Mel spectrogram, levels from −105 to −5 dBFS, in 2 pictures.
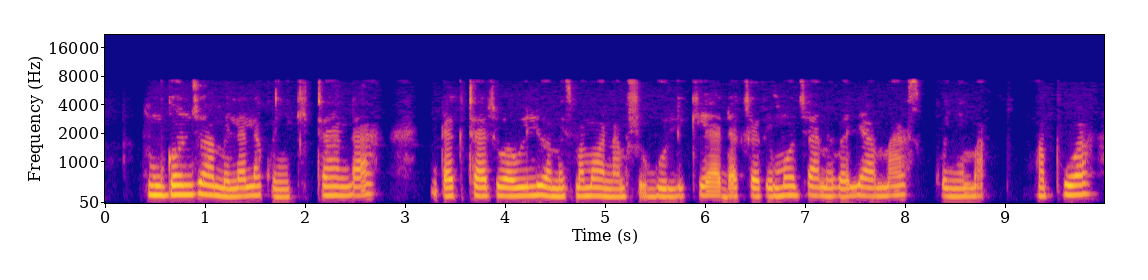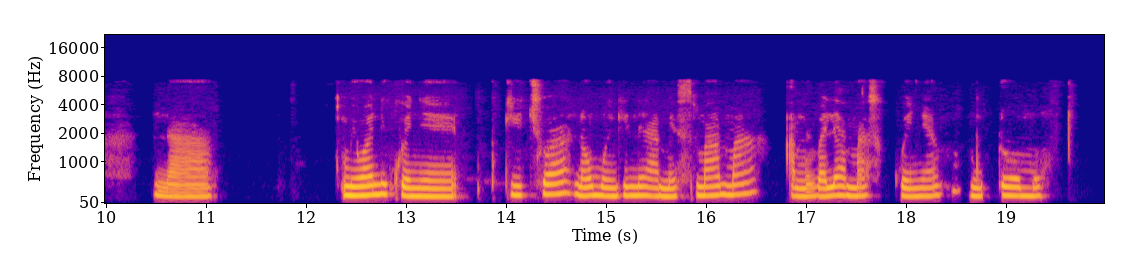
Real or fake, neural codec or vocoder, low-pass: real; none; 7.2 kHz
